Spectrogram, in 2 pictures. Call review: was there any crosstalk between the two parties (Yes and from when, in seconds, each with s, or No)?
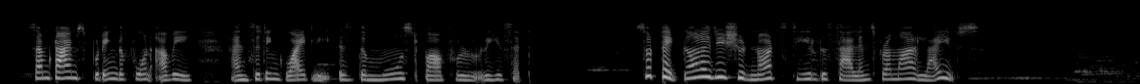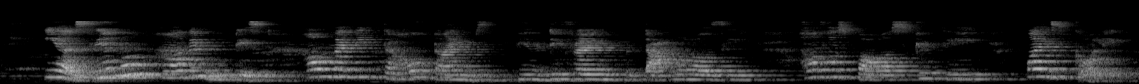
No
